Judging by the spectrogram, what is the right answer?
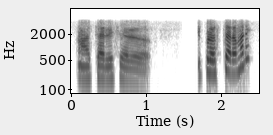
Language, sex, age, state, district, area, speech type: Telugu, female, 60+, Andhra Pradesh, Visakhapatnam, urban, conversation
